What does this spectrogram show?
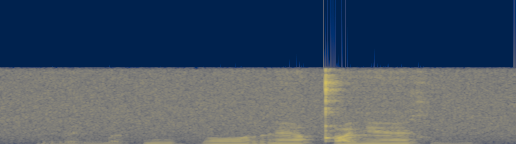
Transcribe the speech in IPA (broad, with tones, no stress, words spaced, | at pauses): rɛ˩ŋ͡mɜ˩kuː˥ɡ͡bɔː˥ rɛ̃ː˥qʼɤ˥lʲɛ̃ː˥xuː˩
